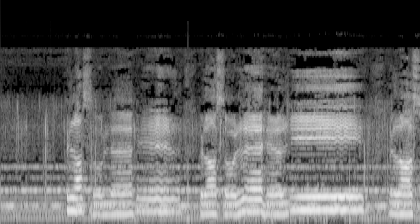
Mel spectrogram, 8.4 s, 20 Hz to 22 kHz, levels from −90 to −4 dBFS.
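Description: Repeated buffers at 0.99 s, 3.74 to 3.77 s and 6.98 s: new audio arrived late, so a 10.67 ms block, which fits a 512-sample buffer, replays once (twice mid-clip) as a click. Waveforms show identical copies; spectrograms show thin vertical lines at the joins.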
